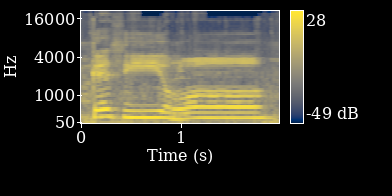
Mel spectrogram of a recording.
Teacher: را کو پر پڑھنا کیونکہ را کے اوپر دو زبر ہیں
